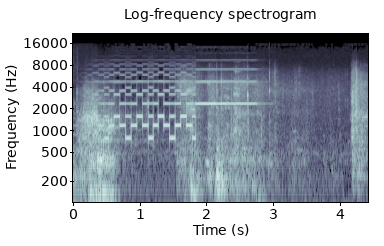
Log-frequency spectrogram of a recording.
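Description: Electronic warbling beeps, rapid tones hopping up and down between pitches like a trilling phone, then one held high beep that fades out about three seconds in. This is the sound effect of a science-fiction brainwave 'synchronizer' machine in a 1970s film.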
